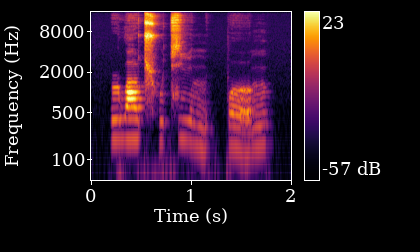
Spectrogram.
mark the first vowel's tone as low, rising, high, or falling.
high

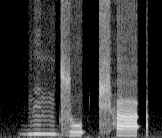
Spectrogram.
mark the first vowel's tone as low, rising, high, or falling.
high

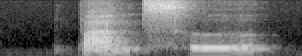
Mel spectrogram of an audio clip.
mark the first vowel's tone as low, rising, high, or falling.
falling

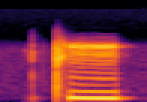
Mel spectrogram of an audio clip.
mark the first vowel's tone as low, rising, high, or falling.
high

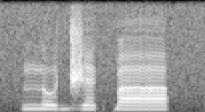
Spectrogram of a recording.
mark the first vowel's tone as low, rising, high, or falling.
high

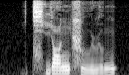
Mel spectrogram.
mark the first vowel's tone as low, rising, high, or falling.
high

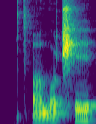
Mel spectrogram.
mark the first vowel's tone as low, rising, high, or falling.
low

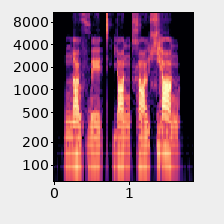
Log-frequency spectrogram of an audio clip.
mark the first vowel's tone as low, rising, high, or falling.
falling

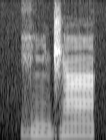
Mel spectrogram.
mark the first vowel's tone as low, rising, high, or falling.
low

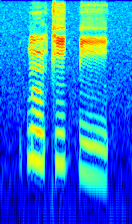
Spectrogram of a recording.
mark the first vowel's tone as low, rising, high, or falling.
low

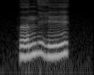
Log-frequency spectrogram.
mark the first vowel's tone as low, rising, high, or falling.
rising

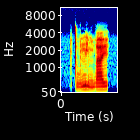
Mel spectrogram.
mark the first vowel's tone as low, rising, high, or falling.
rising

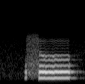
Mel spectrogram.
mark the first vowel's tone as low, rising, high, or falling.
high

